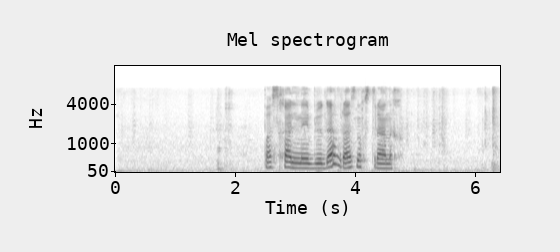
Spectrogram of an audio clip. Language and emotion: Russian, neutral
